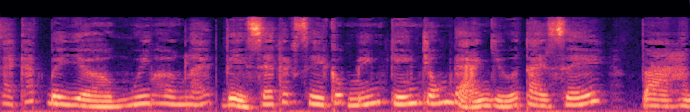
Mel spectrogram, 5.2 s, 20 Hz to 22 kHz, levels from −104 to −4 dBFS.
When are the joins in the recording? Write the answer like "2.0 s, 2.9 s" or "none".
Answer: 1.1 s, 1.6 s, 2.6 s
